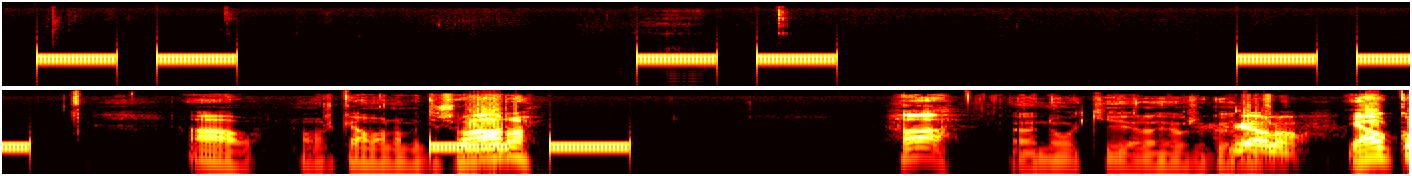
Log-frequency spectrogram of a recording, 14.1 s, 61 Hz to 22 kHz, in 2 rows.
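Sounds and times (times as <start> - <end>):
telephone ringing tone while a call is being placed: 0.2 - 1.2, 3.2 - 4.2, 6.2 - 7.2, 9.2 - 10.2
speech: 8.0 - 9.9, 11.5 - 14.0.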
